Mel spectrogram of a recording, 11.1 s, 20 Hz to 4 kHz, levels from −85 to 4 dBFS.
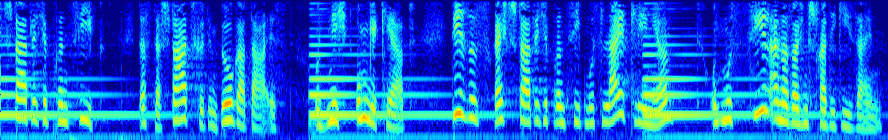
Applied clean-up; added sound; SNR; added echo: none; Acoustic guitar; 9 dB; none.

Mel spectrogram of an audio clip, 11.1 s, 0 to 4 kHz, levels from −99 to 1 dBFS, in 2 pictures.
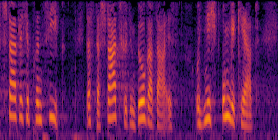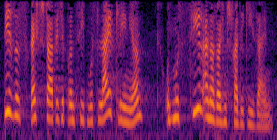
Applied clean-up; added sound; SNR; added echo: none; none; none; none.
